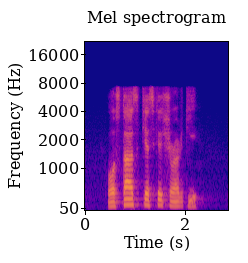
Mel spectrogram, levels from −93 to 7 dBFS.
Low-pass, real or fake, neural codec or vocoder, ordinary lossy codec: 7.2 kHz; fake; codec, 16 kHz, 0.5 kbps, FunCodec, trained on Chinese and English, 25 frames a second; AAC, 64 kbps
